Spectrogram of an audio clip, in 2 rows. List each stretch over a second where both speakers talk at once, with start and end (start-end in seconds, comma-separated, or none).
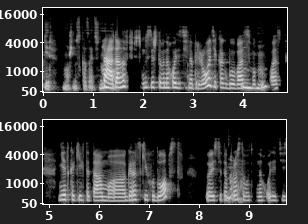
none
